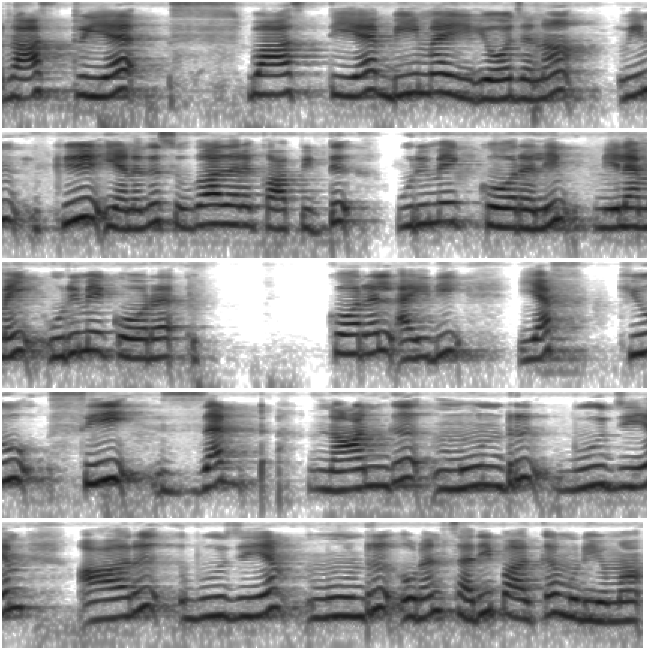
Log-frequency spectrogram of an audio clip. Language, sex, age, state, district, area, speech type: Tamil, female, 18-30, Tamil Nadu, Vellore, urban, read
